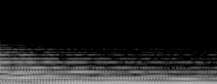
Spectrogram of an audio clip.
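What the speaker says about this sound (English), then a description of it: "The Top Gun Bells." Yamaha DX7 synthesizer playing a Top Gun bells patch, an octave too low: one sustained, evenly ringing FM chord with dense steady harmonics, loud and close, no talk.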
